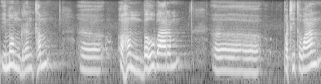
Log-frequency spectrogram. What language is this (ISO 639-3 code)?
san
